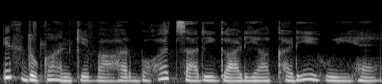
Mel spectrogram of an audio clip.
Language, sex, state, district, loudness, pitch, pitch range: Hindi, female, Madhya Pradesh, Katni, -18 LUFS, 180 Hz, 165-200 Hz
